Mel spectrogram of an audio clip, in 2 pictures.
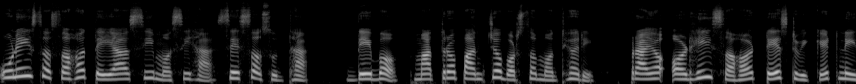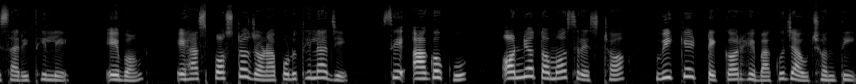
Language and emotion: Odia, neutral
